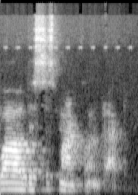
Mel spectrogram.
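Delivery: ordinary delivery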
